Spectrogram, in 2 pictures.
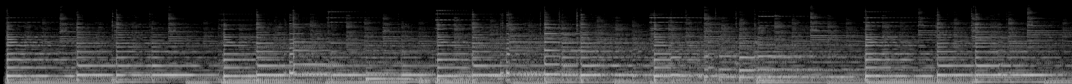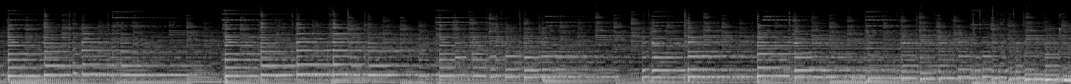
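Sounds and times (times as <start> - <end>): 
alaturka guitar playing: 0.0 - 21.4.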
